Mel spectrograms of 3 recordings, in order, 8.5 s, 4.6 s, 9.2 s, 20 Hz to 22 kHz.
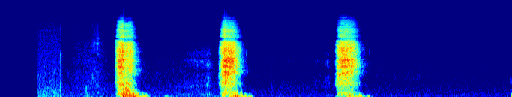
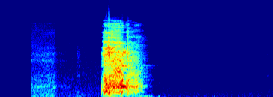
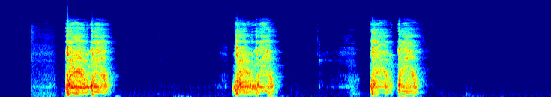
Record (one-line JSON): {"exhalation_length": "8.5 s", "exhalation_amplitude": 26028, "exhalation_signal_mean_std_ratio": 0.27, "cough_length": "4.6 s", "cough_amplitude": 26028, "cough_signal_mean_std_ratio": 0.28, "three_cough_length": "9.2 s", "three_cough_amplitude": 26028, "three_cough_signal_mean_std_ratio": 0.37, "survey_phase": "beta (2021-08-13 to 2022-03-07)", "age": "65+", "gender": "Male", "wearing_mask": "No", "symptom_none": true, "symptom_onset": "7 days", "smoker_status": "Never smoked", "respiratory_condition_asthma": false, "respiratory_condition_other": false, "recruitment_source": "Test and Trace", "submission_delay": "3 days", "covid_test_result": "Negative", "covid_test_method": "RT-qPCR"}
